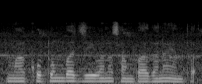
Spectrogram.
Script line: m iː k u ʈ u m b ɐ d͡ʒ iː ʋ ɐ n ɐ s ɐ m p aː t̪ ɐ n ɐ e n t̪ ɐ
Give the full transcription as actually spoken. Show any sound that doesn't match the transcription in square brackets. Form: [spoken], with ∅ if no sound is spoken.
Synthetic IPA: m [aː] k u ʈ u m b ɐ d͡ʒ iː ʋ ɐ n ɐ s ɐ m p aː [d̪] ɐ n ɐ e n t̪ ɐ

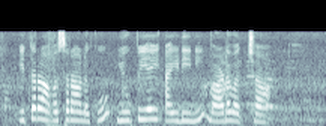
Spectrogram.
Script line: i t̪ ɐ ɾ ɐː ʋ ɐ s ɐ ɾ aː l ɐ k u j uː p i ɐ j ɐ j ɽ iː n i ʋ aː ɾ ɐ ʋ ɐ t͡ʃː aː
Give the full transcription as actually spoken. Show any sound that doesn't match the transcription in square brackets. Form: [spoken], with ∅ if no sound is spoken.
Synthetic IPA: i t̪ ɐ ɾ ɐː ʋ ɐ s ɐ ɾ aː l ɐ k u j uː p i ɐ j ɐ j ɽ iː n i ʋ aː [ɽ] ɐ ʋ ɐ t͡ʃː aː

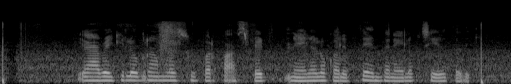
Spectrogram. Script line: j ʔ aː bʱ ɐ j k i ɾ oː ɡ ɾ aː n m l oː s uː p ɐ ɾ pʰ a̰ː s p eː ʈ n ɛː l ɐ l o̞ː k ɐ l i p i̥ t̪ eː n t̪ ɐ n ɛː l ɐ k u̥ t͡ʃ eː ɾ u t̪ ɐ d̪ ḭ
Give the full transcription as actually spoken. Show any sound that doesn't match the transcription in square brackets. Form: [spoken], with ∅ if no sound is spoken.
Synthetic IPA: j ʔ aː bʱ ɐ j k i [l] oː ɡ ɾ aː [∅] m l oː s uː p ɐ ɾ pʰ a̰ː s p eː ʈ n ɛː l ɐ l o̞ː k ɐ l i p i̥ t̪ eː n t̪ ɐ n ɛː l ɐ k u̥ t͡ʃ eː ɾ u t̪ ɐ d̪ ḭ

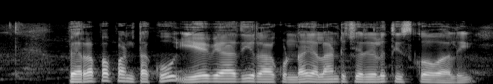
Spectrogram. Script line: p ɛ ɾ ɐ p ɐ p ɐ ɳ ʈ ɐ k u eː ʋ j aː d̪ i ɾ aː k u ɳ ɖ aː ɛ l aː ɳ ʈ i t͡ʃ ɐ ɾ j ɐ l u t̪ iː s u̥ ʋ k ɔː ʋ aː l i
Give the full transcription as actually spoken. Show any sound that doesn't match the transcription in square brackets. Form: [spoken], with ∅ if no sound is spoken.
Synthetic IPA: p ɛ ɾ ɐ p ɐ p ɐ ɳ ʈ ɐ k u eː ʋ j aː d̪ i ɾ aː k u ɳ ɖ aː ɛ l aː ɳ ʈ i t͡ʃ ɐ ɾ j ɐ l u t̪ iː s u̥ [∅] k ɔː ʋ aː l i

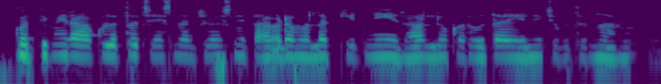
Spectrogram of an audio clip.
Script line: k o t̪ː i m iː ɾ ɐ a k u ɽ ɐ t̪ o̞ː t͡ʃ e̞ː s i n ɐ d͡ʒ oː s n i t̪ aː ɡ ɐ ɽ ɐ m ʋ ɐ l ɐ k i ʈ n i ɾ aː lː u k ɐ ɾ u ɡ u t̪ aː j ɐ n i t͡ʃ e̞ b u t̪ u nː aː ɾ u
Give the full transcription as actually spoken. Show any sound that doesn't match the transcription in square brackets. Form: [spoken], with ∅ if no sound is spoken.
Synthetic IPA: k o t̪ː i m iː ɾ ɐ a k u [l] ɐ t̪ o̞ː t͡ʃ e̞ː s i n ɐ d͡ʒ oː s n i t̪ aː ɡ ɐ ɽ ɐ m ʋ ɐ [lː] ɐ k i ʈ n i ɾ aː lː u k ɐ ɾ u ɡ u t̪ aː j ɐ n i t͡ʃ e̞ b u t̪ u nː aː ɾ u

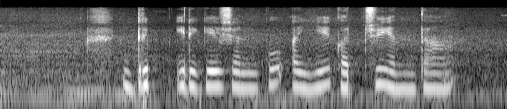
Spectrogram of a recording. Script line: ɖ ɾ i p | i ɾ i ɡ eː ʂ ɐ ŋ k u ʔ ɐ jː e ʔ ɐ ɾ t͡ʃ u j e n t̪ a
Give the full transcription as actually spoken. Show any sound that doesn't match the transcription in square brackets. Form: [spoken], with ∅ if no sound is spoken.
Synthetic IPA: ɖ ɾ i p | i ɾ i ɡ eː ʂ ɐ [n] k u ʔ ɐ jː e [k] ɐ ɾ t͡ʃ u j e n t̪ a

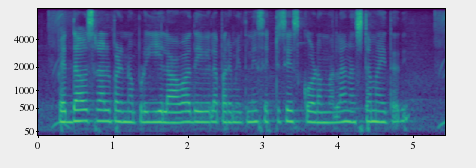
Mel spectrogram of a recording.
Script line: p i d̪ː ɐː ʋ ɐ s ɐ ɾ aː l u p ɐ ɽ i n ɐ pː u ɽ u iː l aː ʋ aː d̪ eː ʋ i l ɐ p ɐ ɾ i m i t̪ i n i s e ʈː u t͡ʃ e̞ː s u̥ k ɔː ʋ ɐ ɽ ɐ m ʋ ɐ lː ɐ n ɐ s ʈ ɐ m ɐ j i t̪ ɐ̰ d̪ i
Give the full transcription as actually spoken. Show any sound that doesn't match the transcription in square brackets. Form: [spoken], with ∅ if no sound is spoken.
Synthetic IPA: p [ɛ] d̪ː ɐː ʋ ɐ s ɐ ɾ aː l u p ɐ ɽ i n ɐ pː u ɽ u iː l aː ʋ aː d̪ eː ʋ i l ɐ p ɐ ɾ i m i t̪ i n i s e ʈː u t͡ʃ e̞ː s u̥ k ɔː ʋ ɐ ɽ ɐ m ʋ ɐ lː ɐ n ɐ [ʂ] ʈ ɐ m ɐ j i t̪ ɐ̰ d̪ i

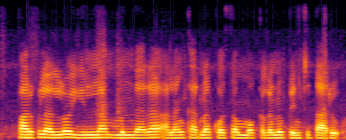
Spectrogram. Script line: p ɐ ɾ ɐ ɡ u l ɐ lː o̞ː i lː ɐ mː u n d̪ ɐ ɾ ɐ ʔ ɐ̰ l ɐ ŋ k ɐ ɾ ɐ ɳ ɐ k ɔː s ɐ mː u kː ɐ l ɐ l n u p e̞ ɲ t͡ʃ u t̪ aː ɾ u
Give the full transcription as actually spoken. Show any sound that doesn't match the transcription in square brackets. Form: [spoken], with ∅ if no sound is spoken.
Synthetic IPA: p ɐ ɾ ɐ [k] u l ɐ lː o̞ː i lː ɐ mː u n d̪ ɐ ɾ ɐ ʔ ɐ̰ l ɐ ŋ k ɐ ɾ ɐ ɳ ɐ k ɔː s ɐ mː [ɔ] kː ɐ l ɐ [∅] n u p e̞ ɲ t͡ʃ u t̪ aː ɾ u

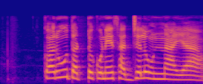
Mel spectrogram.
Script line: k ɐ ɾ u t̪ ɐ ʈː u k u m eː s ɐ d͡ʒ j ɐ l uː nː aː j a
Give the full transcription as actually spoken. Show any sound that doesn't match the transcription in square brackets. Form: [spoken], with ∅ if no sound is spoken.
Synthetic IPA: k ɐ ɾ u t̪ ɐ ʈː u k u [n] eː s ɐ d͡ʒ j ɐ l uː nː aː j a

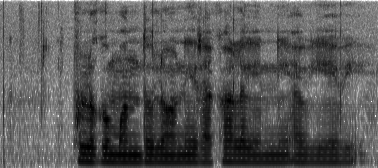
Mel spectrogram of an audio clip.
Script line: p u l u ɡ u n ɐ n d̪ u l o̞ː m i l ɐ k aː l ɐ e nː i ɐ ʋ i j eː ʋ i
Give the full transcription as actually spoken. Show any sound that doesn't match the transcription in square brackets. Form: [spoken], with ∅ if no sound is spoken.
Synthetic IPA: p u l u ɡ u [m] ɐ n d̪ u l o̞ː [n] i [ɾ] ɐ k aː l ɐ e nː i ɐ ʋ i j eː ʋ i

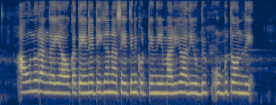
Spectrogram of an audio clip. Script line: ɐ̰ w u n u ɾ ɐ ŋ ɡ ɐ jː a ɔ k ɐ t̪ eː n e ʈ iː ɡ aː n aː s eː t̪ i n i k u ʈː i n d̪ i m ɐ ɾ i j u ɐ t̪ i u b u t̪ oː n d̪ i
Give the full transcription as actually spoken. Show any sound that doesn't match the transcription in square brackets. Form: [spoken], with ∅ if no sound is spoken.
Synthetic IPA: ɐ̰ w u n u ɾ ɐ ŋ ɡ ɐ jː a ɔ k ɐ t̪ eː n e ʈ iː ɡ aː n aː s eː t̪ i n i k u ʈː i n d̪ i m ɐ ɾ i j u ɐ [d̪] i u b u t̪ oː n d̪ i

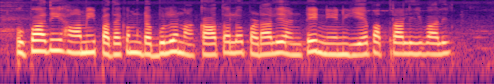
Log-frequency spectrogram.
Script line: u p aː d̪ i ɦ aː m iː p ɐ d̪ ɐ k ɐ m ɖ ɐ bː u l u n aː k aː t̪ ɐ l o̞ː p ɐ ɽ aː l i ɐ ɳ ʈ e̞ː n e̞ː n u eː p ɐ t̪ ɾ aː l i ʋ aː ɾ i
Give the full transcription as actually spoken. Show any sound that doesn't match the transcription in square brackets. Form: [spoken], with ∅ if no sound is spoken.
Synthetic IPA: u p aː d̪ i ɦ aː m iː p ɐ d̪ ɐ k ɐ m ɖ ɐ bː u l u n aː k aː t̪ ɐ l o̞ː p ɐ ɽ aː l i ɐ ɳ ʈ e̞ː n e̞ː n u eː p ɐ t̪ ɾ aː l i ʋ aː [l] i

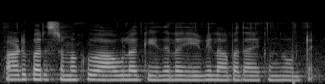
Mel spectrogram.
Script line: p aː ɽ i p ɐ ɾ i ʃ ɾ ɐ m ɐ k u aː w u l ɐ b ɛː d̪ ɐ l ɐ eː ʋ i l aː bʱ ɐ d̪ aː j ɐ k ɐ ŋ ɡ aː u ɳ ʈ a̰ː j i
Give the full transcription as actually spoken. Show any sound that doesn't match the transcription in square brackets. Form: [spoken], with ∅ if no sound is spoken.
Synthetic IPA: p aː ɽ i p ɐ ɾ i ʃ ɾ ɐ m ɐ k u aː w u l ɐ [ɡ] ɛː d̪ ɐ l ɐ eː ʋ i l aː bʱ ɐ d̪ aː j ɐ k ɐ ŋ ɡ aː u ɳ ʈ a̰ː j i

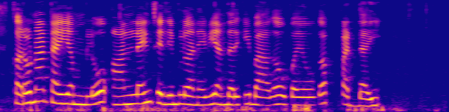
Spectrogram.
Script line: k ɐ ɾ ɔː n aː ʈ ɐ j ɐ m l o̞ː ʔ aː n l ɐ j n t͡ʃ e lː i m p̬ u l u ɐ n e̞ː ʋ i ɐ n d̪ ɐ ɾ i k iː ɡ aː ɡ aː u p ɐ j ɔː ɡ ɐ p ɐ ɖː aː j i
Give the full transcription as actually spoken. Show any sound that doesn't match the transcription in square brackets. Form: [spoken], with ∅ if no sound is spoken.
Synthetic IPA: k ɐ ɾ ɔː n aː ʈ ɐ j ɐ m l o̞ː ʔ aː n l ɐ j n t͡ʃ e lː i m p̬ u l u ɐ n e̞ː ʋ i ɐ n d̪ ɐ ɾ i k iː [b] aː ɡ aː u p ɐ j ɔː ɡ ɐ p ɐ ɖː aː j i

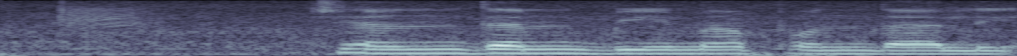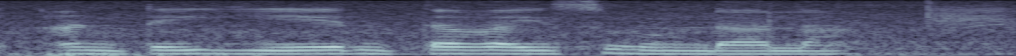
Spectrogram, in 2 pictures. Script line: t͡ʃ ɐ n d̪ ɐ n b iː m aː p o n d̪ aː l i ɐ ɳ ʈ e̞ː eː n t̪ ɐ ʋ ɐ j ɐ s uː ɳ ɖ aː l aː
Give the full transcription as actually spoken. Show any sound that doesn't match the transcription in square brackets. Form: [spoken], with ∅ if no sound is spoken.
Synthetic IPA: t͡ʃ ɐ n d̪ ɐ n b iː m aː p o n d̪ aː l i ɐ ɳ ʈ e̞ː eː n t̪ ɐ ʋ ɐ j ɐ s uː ɳ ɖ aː l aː

